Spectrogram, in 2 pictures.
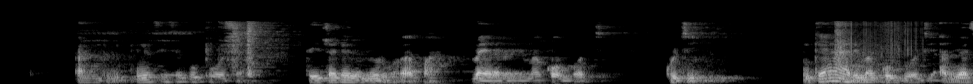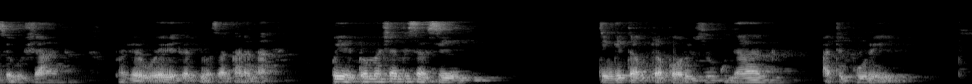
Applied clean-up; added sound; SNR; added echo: classical method WPE with log-MMSE.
